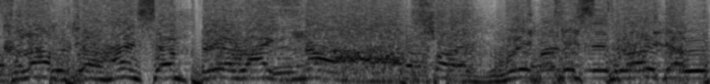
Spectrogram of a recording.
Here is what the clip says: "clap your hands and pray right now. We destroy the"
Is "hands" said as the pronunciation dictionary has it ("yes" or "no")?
no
